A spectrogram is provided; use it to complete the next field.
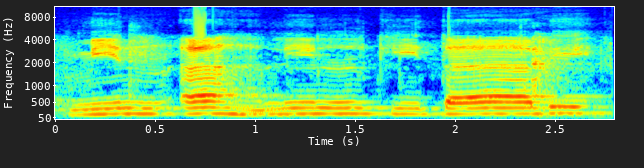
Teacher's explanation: من پر اظہار ہوگا، اظہار حلقی، نون کو ظاہر کر کے پڑھیں گے، غنہ نہیں کریں گے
